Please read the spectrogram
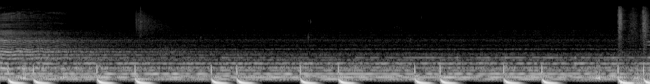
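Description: Organic house track in a sparse breakdown: sustained synth pad chords over deep kick-drum thumps that come in pairs about once a second, like a heartbeat.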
